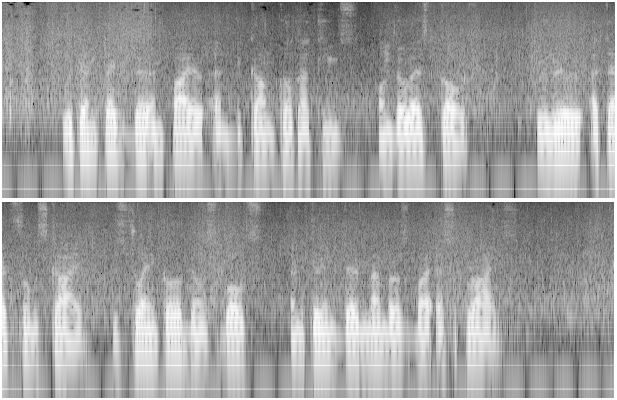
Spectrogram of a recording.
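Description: A man speaks calmly and steadily.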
